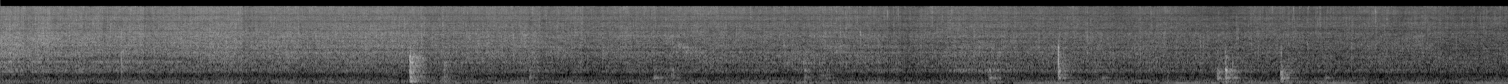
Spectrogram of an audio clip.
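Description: Freshly added chopped tomatoes sizzling in hot olive oil in a frying pan, stirred with a wooden spatula that knocks lightly against the pan now and then. The sizzle is loudest at first and eases slowly as the tomatoes settle into the oil.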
